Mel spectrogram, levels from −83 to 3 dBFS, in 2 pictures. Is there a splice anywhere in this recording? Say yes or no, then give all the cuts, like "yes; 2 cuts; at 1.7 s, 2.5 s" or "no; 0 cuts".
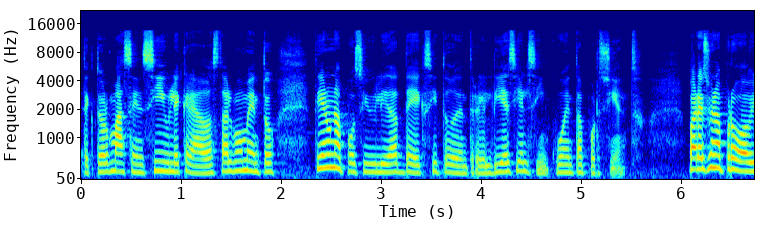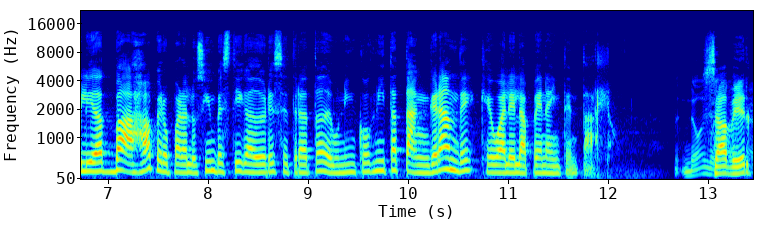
no; 0 cuts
